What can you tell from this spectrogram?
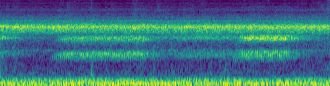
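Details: Thousands of frogs singing in the rain: an unbroken shrill trill with overlapping drawn-out droning calls starting and stopping every second or two, against a rumbling wash of rain.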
